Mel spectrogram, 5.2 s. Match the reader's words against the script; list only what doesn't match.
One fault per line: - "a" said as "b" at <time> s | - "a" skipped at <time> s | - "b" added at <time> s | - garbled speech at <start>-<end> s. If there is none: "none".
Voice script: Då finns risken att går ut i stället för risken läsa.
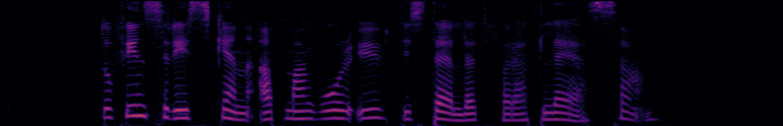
- "man" added at 1.9 s
- "risken" said as "att" at 3.4 s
